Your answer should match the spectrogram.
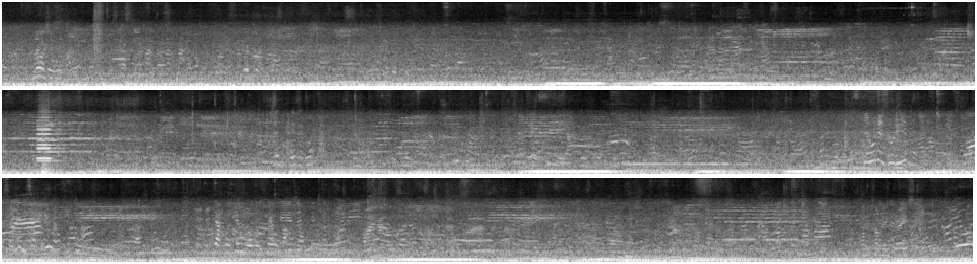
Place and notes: Ont the weekly market of the village. A big crowd of visitors strolling around the market stalls.Some music coming from the square in the background.
international village scapes - topographic field recordings and social ambiences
